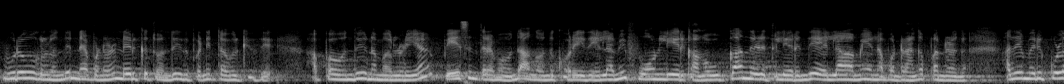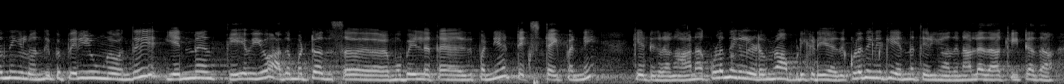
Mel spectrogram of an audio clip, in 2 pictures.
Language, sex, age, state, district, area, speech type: Tamil, female, 30-45, Tamil Nadu, Perambalur, rural, spontaneous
